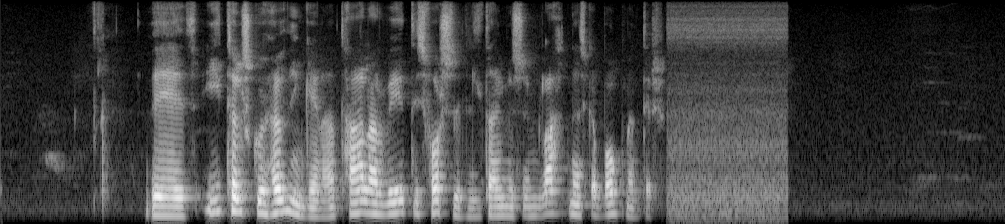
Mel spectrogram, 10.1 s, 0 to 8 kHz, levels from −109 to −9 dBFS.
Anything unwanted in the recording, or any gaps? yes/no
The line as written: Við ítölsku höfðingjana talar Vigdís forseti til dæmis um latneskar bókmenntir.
no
